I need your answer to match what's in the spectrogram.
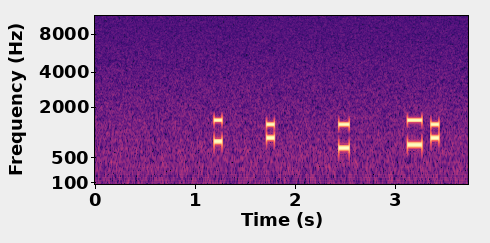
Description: DTMF, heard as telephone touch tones, dialled by hand, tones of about 120 ms. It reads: 9 0 2 60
